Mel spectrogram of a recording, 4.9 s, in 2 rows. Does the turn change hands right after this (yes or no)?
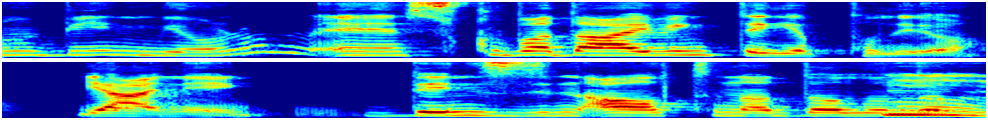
yes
